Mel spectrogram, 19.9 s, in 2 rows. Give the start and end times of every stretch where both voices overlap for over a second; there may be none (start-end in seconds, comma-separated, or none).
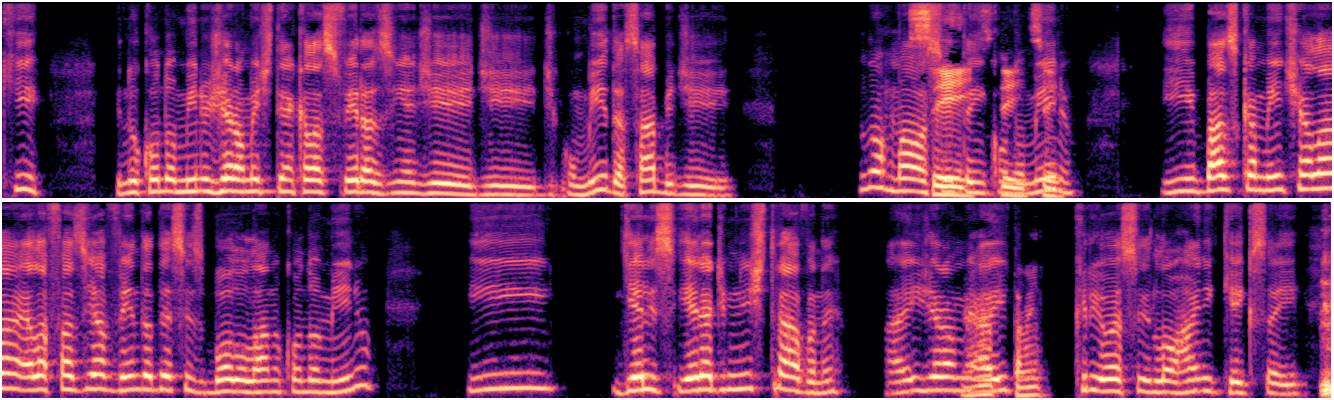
6.8-8.0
